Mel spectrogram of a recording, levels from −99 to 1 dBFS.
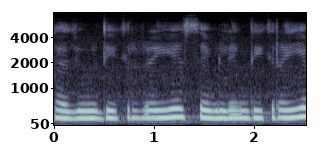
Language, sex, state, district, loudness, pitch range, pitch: Hindi, female, Uttar Pradesh, Deoria, -24 LUFS, 195-205 Hz, 200 Hz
